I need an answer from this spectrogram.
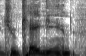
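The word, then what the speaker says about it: Chookagian: I can never pronounce her last Chukagian. – Name. Chukagian.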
